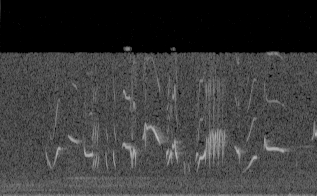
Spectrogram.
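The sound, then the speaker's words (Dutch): A treecreeper calling from behind the listeners gives thin, very high-pitched calls, a scatter of short sharp notes repeated through the moment over a low steady outdoor rumble, with no one talking. “Trouwens, achter ons roept een boomkruiper”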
